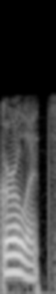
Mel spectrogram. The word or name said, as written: Gorlitz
